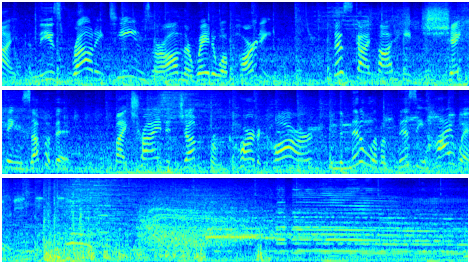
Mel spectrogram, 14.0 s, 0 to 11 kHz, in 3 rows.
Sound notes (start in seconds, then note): 9.6 body thuds; 10.5 tires screeching; 11.2 car honks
